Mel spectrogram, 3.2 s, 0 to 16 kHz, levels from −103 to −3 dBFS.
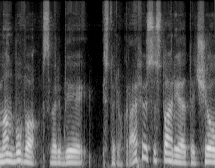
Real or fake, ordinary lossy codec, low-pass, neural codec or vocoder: fake; Opus, 24 kbps; 14.4 kHz; vocoder, 44.1 kHz, 128 mel bands, Pupu-Vocoder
